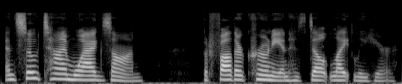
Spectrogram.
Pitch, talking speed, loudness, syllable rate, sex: 200 Hz, 180 wpm, -18 LUFS, 4.8 syllables/s, female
